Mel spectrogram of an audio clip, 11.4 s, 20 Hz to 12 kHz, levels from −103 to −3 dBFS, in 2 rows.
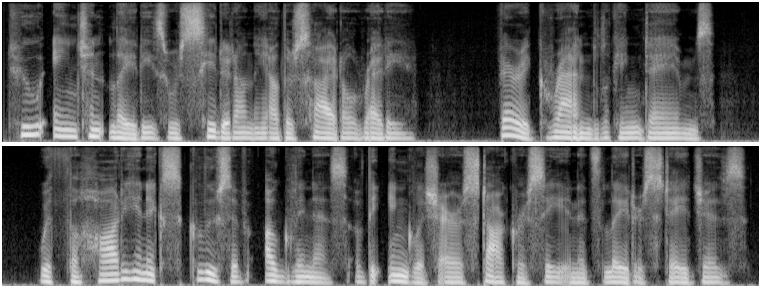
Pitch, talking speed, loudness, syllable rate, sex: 125 Hz, 145 wpm, -19 LUFS, 5.2 syllables/s, female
